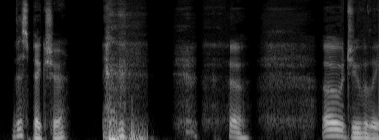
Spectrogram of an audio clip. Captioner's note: chuckles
